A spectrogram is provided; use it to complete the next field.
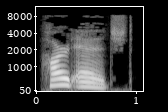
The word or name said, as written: hard-edged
